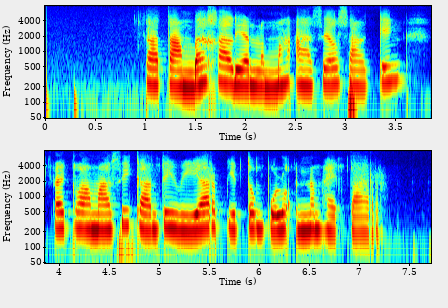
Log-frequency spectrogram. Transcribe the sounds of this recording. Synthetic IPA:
kat̪ambahkalijanləmahʔasɪlsakɪŋreklamasikant̪iwiarpit̪ʊŋpulʊhənəmɦɛk̚t̪ar

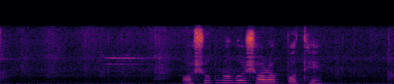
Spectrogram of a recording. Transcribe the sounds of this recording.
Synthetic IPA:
ɔʃuknɔɡoɾʃɔɾok̚pot̪ʰe

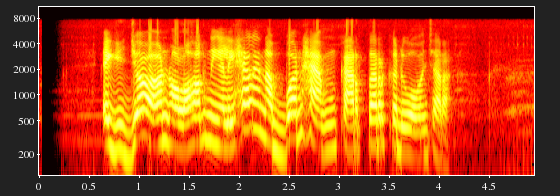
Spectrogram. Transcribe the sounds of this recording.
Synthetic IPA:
ʔɛɡid͡ʒɔnɔlɔɦɔk̚niŋaliɦɛlɛnabɔnɦɛmkart̪ərkəduwawaɲt͡ʃaɾa̰

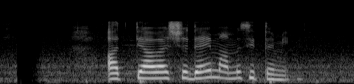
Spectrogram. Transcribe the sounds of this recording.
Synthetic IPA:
at̪jaːʋaʃəd̪ɛjmaməsit̪əmi

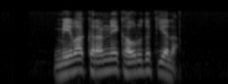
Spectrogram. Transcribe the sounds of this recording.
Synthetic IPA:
meːʋaːkəɾanːeːkawɾud̪əkijəla̰

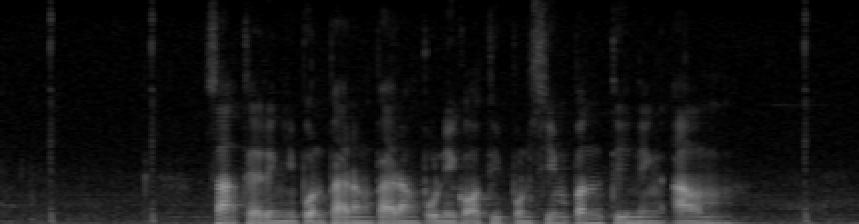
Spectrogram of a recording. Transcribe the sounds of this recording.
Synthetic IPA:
sa̰ʔd̪̥e̤ɾɪŋipʊnb̥ä̤ɾaŋb̥ä̤ɾaŋpunikɔd̪̥i̤pʊnsimpənd̪̥e̤nɪŋa̰lm

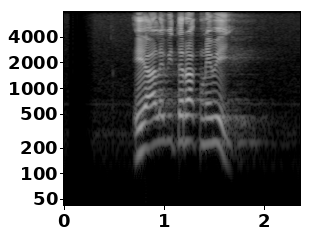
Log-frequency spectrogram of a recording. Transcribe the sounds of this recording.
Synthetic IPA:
ejaːleʋit̪əɾakneʋej

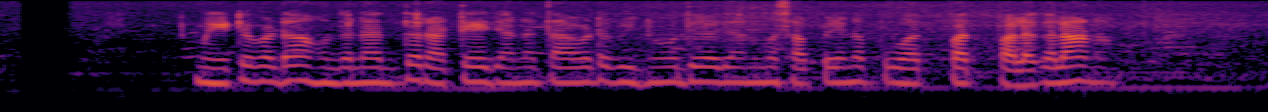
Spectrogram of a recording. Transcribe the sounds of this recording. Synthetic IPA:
miːʈəʋaɖaːɦũnd̪ənæd̪ːəɾaʈejːd͡ʒanət̪aːʋəʈəʋinoːd̪əjəd͡ʒanuməsapejːnəpuʋat̪̚pat̪̚paləɡəlaːnam

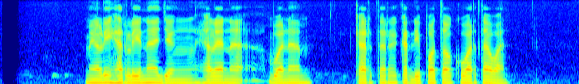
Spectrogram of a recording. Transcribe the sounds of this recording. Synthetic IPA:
mɛliɦɛrlinad͡ʒɨŋɦɛlenabɔnam | kart̪ərkɨrdipɔt̪ɔkuwart̪awan

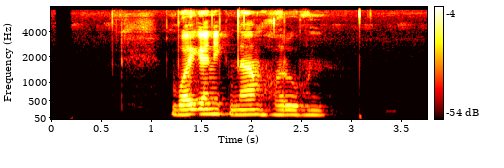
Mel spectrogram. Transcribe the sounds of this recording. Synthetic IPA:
bʌjɡaniknamɦʌɾuɦun

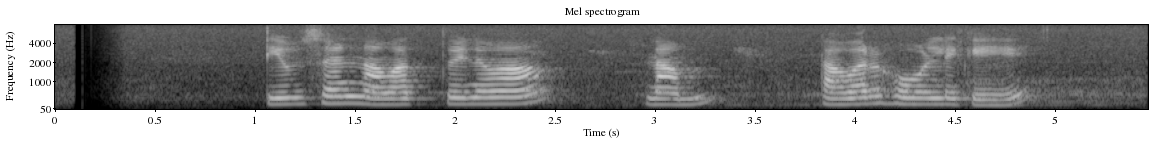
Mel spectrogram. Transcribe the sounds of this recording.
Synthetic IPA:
t̪iwsənːaʋat̪ʋenəʋanamt̪aʋəɾɦoːlːekeː

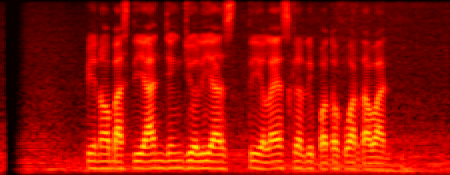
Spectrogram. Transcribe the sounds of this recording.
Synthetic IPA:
pinɔbast̪iand͡ʒɨŋd͡ʒuliast̪ilɛskɨrdipɔt̪ɔkəwart̪awan

